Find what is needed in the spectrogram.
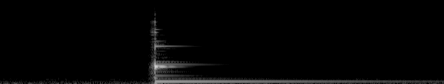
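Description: A single tine plucked once on a small coconut-shell kalimba about a second and a half in: a sharp attack, then a low note that rings on and fades away slowly.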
